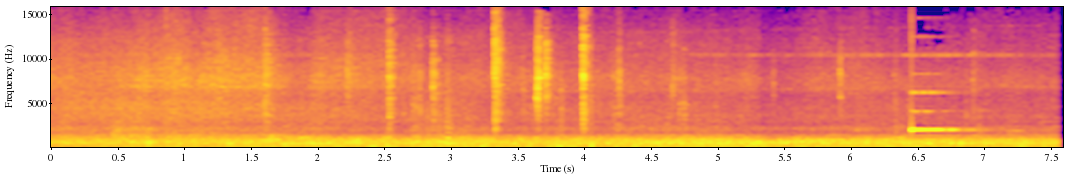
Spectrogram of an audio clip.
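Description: Steady running rumble of the Kintetsu 16200-series 'Blue Symphony' limited-express train heard from inside the carriage while it is under way, with a few faint clicks. A short high beep sounds about a second before the end.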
